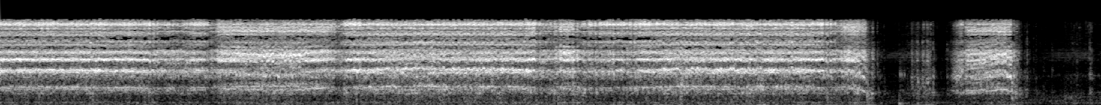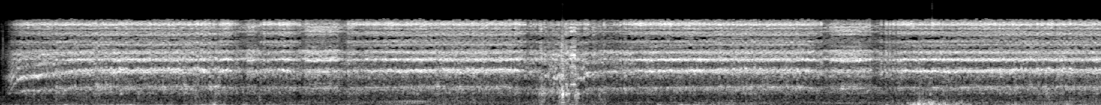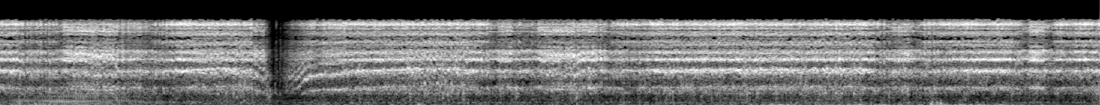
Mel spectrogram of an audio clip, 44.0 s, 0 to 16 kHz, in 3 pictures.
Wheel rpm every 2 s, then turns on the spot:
160, 160, 160, 160, 160, 140, 50, 60, 160, 160, 160, 150, 160, 160, 160, 160, 120, 150, 160, 160, 160, 160.
12-14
